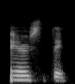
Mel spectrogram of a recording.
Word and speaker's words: erste: ক্রাঙ্কেন ফ্লেগা, এটা হচ্ছে এটাকে এটসটে বলা হয়, কারণ আয়ের উপরে যদি umlaut Erste. থাকে, ওটাকে আমরা এর মতো উচ্চারণ করি, একদম প্রথম ক্লাসে পড়ছিলাম। ওই জন্য এটসটে হবে। বলুন আবার। Erste.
